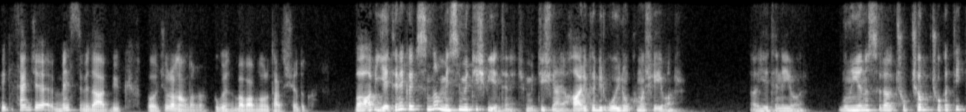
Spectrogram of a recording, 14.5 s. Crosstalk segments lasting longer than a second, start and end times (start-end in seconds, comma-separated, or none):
none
